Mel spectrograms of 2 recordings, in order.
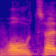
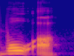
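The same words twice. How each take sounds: First: The T sound in the middle is pronounced. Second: The T sound in the middle is dropped. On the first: "You don't say water. There's no T in water" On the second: "If you're from Essex, you say water"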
